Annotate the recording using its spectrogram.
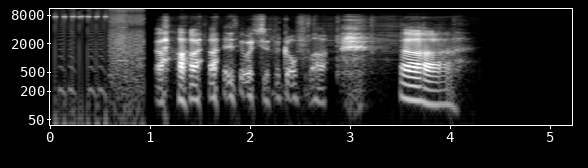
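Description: A short electronic tune plays with falling, bleeping notes.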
